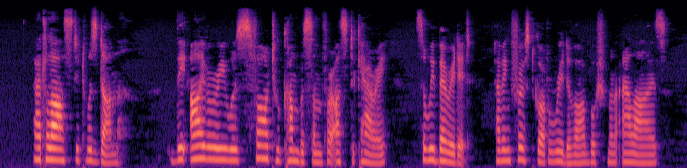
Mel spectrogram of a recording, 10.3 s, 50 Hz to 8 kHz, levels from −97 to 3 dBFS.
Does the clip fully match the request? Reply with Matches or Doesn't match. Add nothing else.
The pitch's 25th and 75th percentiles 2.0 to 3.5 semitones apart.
Doesn't match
